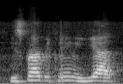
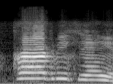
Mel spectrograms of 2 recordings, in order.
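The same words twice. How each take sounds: First: Said in the usual way. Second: Mocking quote. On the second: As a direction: read out high and loud with scorn. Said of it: "another fucking idiot".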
